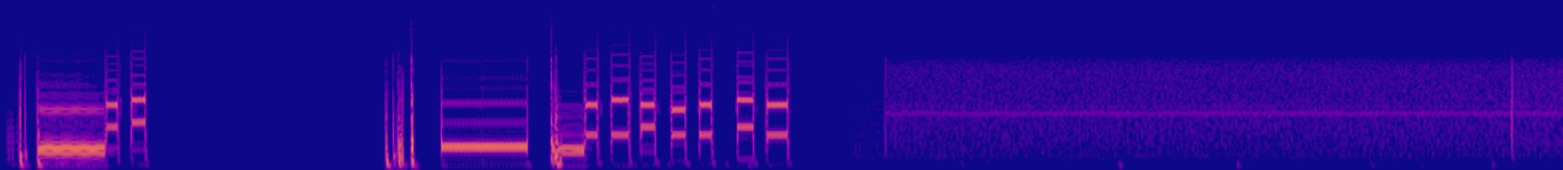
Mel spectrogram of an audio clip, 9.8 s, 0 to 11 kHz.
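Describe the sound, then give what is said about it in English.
Touch-tone telephone dialing: a few quick DTMF beeps, a pause, then a rapid run of about a dozen tones, followed by a steady hissy line tone. No one speaks. “By calling that number 3 times in a row and hanging up right after it answers, I was able to get a busy signal on the 4th call.”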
